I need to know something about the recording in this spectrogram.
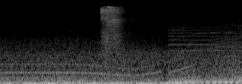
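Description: Bus doors release a short burst of hissing air.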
